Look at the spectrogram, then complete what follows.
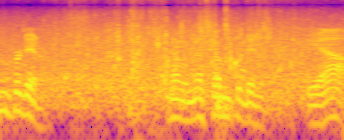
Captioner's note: fish splashing; water flowing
